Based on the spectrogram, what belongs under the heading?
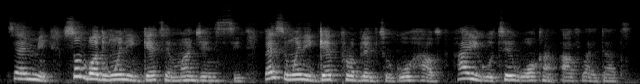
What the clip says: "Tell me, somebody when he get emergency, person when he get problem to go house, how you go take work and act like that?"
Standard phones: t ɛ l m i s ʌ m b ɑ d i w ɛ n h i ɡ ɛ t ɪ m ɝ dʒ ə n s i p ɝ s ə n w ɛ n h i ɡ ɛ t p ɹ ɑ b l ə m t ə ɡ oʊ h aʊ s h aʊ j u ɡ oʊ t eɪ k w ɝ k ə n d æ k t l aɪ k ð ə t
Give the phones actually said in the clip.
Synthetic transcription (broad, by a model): t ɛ l m i s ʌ m b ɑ d i w ɛ n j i ɡ ɛ t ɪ m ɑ dʒ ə n s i b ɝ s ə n w ɛ n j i ɡ ɛ t p ɹ ɑ b l ə m t ə ɡ oʊ h aʊ s h aʊ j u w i t eɪ k w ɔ k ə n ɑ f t l aɪ k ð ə t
